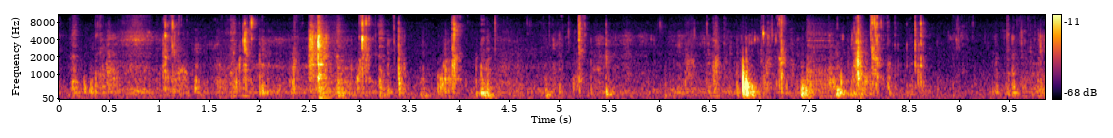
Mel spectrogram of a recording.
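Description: Chewing a mouthful of queso-dipped burrito, with wet smacking and clicking mouth sounds at irregular moments and one louder smack about seven seconds in.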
